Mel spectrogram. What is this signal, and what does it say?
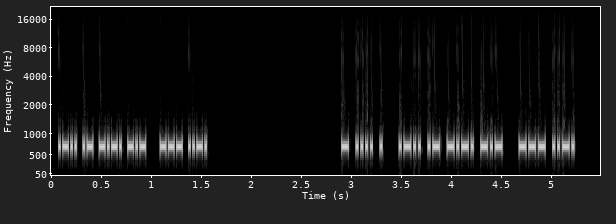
Morse code, heard as a keyed tone, about 62 wpm, 700 Hz. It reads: LACK OF THE LACK OF
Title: Speed-Racing - Sets of 3 Words 50wpm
